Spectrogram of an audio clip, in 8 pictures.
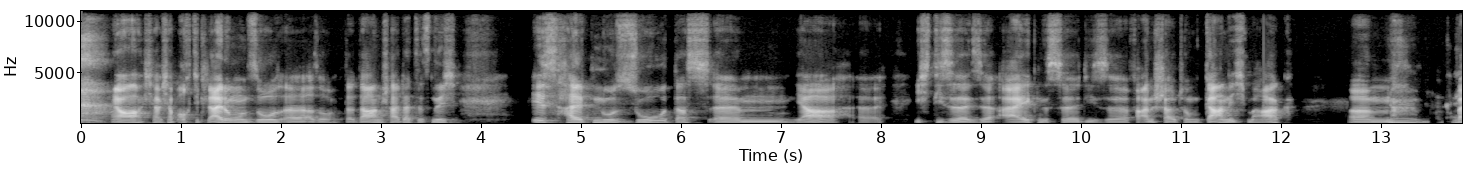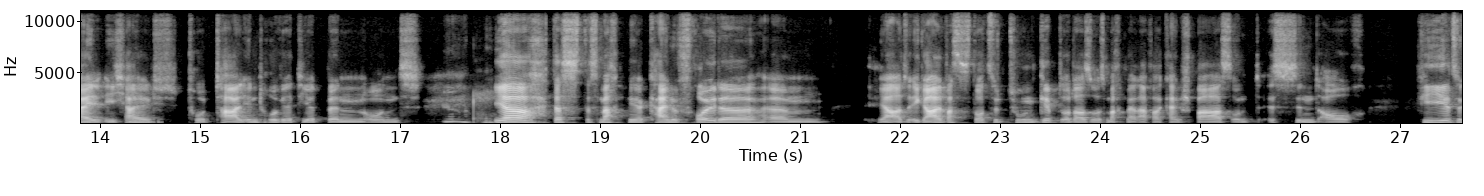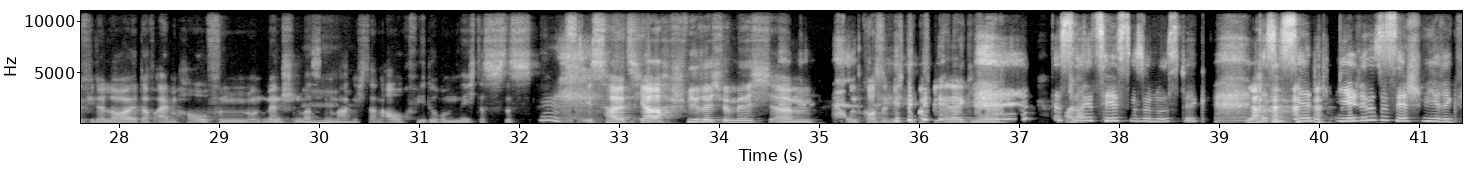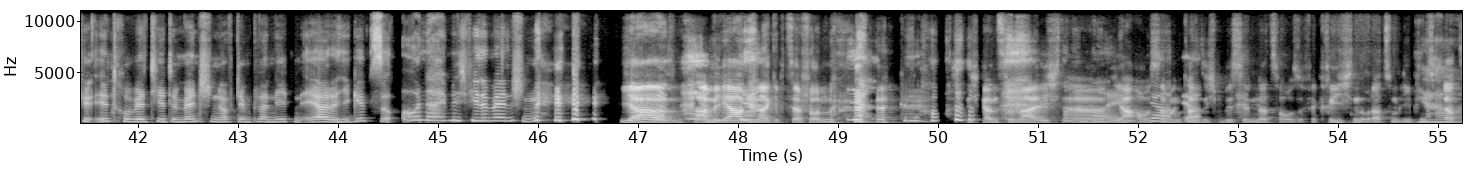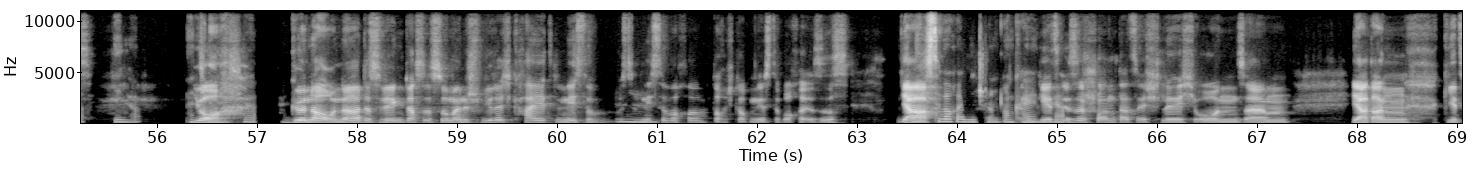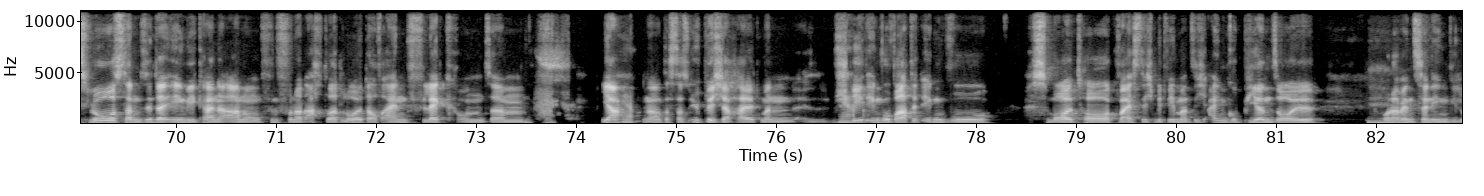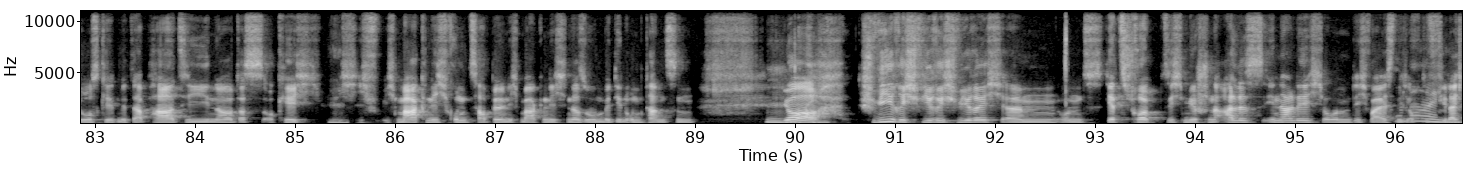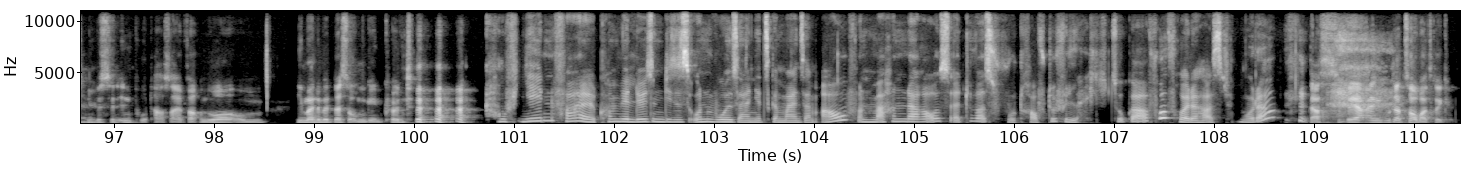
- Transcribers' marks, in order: chuckle; sigh; stressed: "viel"; giggle; laugh; laugh; stressed: "unheimlich"; giggle; laugh; laughing while speaking: "Ja. Ja, genau"; sigh; sigh; other background noise; laugh; trusting: "Auf jeden Fall. Komm, wir … machen daraus etwas"; chuckle
- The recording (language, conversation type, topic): German, advice, Wie äußert sich deine Angst vor einem sozialen Anlass, und warum fällt es dir schwer, ruhig zu bleiben?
